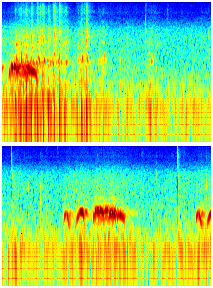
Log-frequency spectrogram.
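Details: Spotted dove in the wild highlands of Vietnam's Central Highlands, used in decoy trapping; a thổ-style bout of short warbling coos at the start and again near four seconds, faint against a murky rustling background with scattered clicks.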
